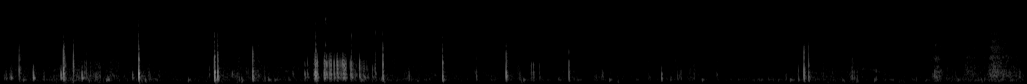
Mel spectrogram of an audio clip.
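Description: Irregular gurgles, pops and a brief rolling rumble from the belly, typical of hunger growling. Normal bowel sounds.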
